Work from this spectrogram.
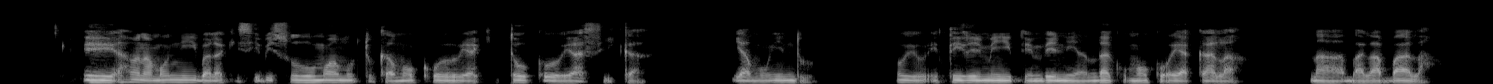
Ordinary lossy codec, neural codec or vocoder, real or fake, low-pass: MP3, 32 kbps; codec, 16 kHz, 2 kbps, X-Codec, HuBERT features, trained on LibriSpeech; fake; 7.2 kHz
